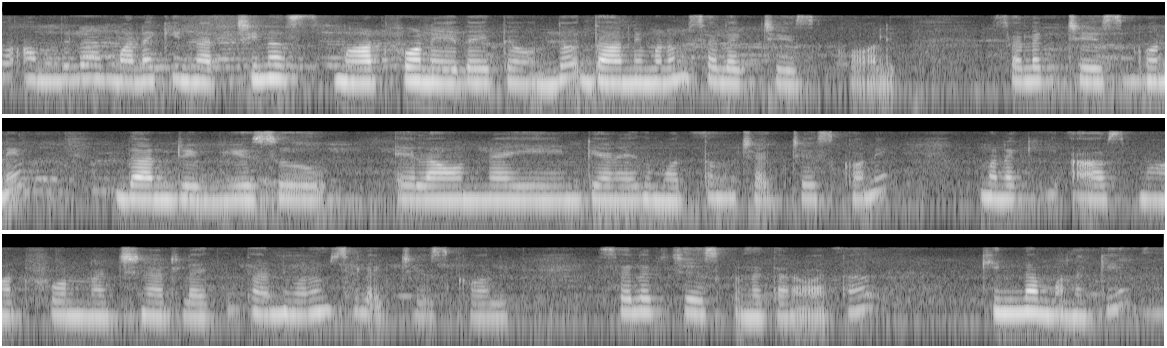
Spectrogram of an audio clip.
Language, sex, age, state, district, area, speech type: Telugu, female, 18-30, Telangana, Bhadradri Kothagudem, rural, spontaneous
